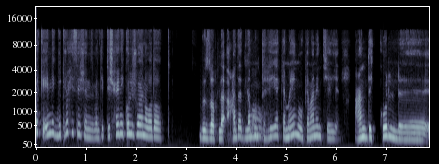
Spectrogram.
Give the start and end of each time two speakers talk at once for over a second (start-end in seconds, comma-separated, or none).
none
